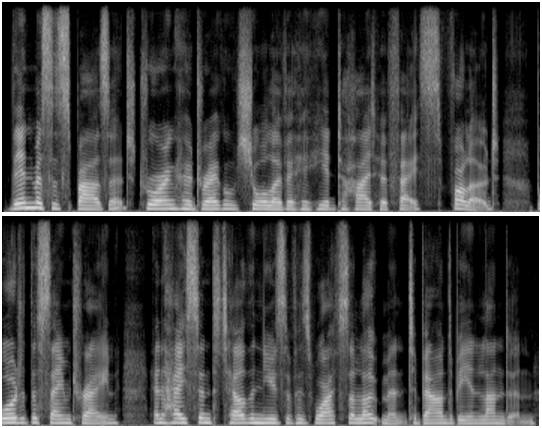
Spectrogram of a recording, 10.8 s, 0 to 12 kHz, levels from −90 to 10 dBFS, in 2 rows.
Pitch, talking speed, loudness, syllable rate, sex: 215 Hz, 185 wpm, -17 LUFS, 4.9 syllables/s, female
